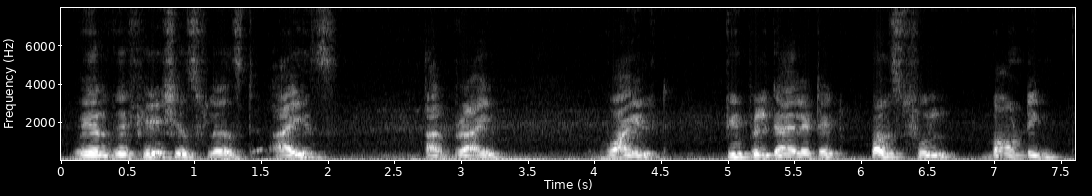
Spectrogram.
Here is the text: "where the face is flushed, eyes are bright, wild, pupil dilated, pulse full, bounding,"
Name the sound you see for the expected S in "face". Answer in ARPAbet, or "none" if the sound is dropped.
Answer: SH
